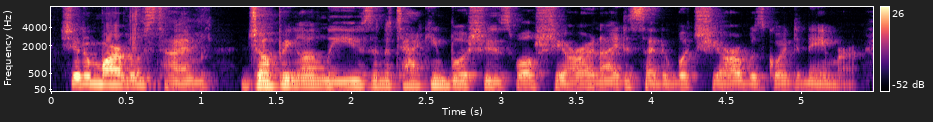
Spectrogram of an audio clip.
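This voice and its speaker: Male story reader, lowish pitch, expressive narration with informal asides. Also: fast, gravelly. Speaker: host reading a novel aloud with commentary.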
